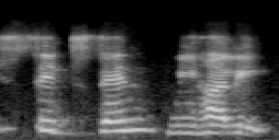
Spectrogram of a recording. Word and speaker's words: Csikszentmihalyi: So there's a book called Flow, Mihaly Csikszentmihalyi. If I'm not mistaken, that's how the name is pronounced.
